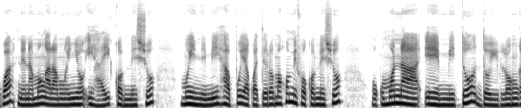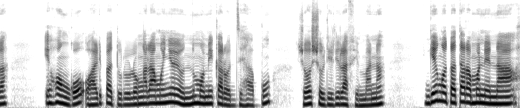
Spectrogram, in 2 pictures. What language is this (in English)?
Kuanyama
